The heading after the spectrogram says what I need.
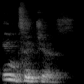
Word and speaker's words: integers: numbers whole numbers or integers so in this case the G is a soft G integers and of course whole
